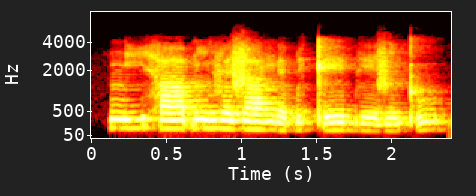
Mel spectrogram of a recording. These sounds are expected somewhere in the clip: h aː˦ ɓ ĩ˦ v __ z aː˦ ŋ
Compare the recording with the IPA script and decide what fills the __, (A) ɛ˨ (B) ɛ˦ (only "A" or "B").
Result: B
